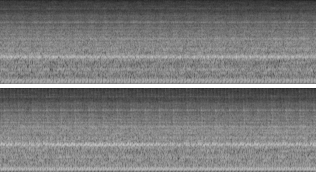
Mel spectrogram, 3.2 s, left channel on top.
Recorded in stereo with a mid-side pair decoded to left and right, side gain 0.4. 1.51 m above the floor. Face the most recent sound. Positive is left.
turn(degrees=-45)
